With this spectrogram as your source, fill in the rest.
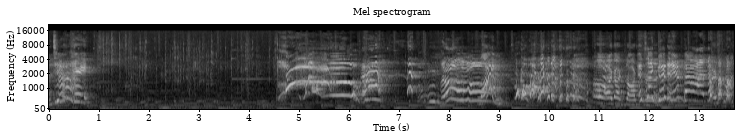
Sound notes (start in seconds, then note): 4.5 screaming; 9.3 laughter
